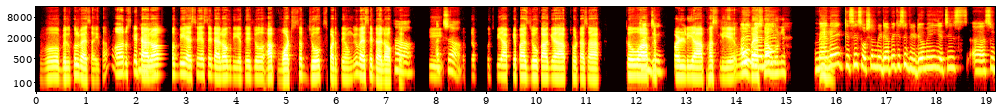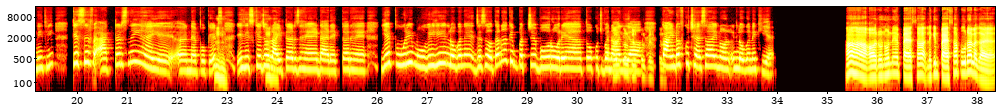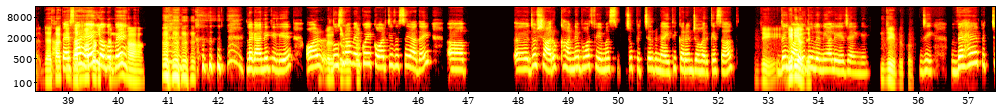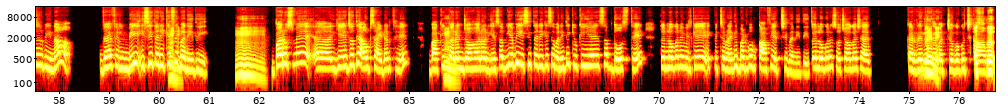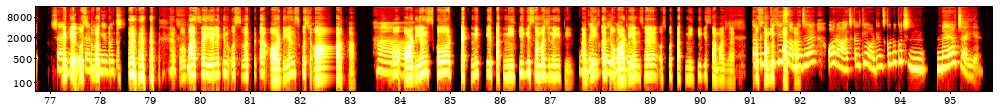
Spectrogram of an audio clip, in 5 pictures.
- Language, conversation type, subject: Hindi, unstructured, क्या जरूरत से ज्यादा अभिनय फिल्मों का मज़ा खराब कर देता है?
- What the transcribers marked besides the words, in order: static; distorted speech; in English: "डायलॉग"; in English: "डायलॉग"; in English: "जोक्स"; in English: "डायलॉग"; in English: "जोक"; in English: "एक्टर्स"; in English: "नेपो किड्स"; in English: "राइटर्स"; in English: "डायरेक्टर"; in English: "काइंड ऑफ"; chuckle; in English: "पिक्चर"; in English: "पिक्चर"; in English: "आउटसाइडर"; in English: "पिक्चर"; in English: "बट"; chuckle; in English: "ऑडियंस"; in English: "ऑडियंस"; in English: "टेक्निक"; in English: "ऑडियंस"; in English: "ऑडियंस"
